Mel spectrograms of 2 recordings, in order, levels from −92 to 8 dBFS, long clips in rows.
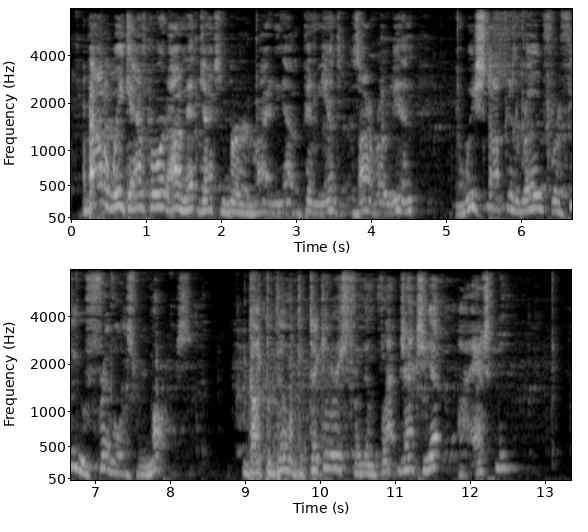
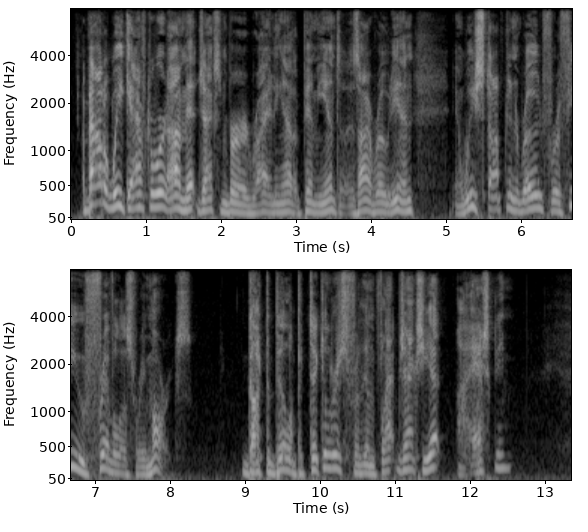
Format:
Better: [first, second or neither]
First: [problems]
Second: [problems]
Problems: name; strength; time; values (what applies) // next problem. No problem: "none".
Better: second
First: noise reduction (classical method WPE with log-MMSE)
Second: none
